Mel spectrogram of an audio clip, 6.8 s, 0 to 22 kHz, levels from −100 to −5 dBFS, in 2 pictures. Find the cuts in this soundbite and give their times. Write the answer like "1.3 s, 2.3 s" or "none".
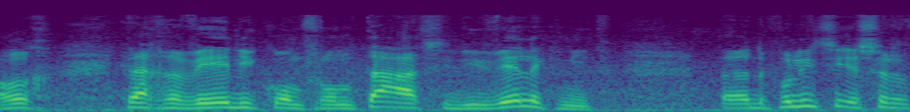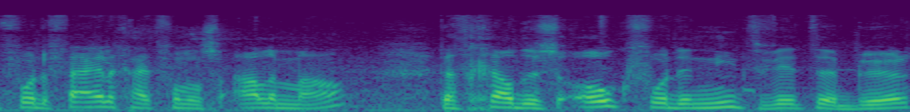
2.6 s

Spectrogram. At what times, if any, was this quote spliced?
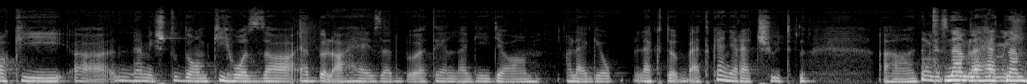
8.0 s, 9.2 s

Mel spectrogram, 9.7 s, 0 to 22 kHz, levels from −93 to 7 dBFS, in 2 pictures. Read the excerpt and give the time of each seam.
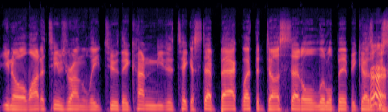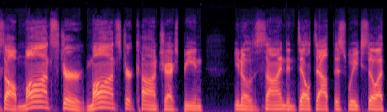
none

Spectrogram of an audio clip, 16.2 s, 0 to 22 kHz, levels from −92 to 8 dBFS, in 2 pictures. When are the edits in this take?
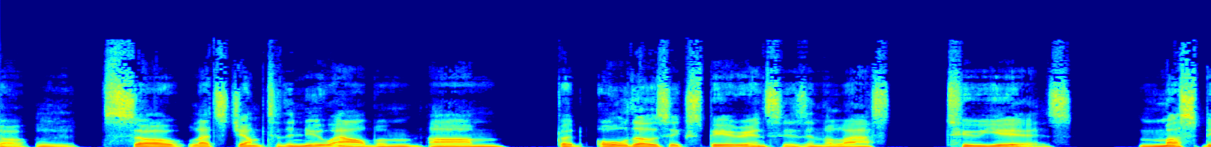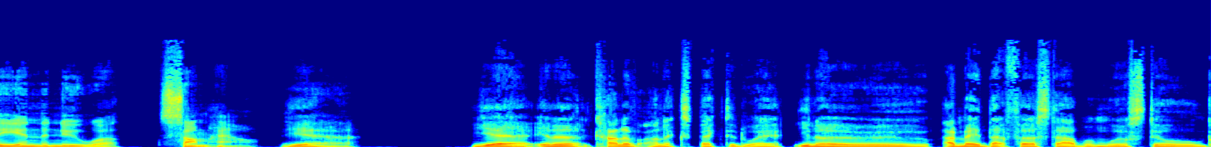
2.8 s, 13.3 s

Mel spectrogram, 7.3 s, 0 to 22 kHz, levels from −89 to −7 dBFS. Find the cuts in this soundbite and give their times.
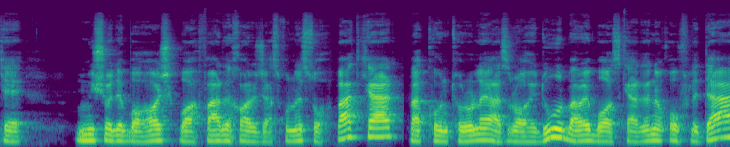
4.0 s

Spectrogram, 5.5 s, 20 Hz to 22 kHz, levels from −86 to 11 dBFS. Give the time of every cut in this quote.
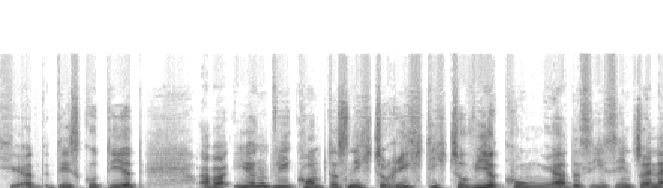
1.6 s

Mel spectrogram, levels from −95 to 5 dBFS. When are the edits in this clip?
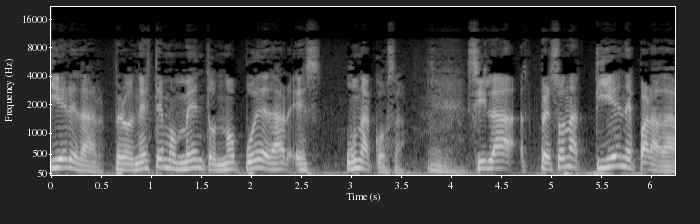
none

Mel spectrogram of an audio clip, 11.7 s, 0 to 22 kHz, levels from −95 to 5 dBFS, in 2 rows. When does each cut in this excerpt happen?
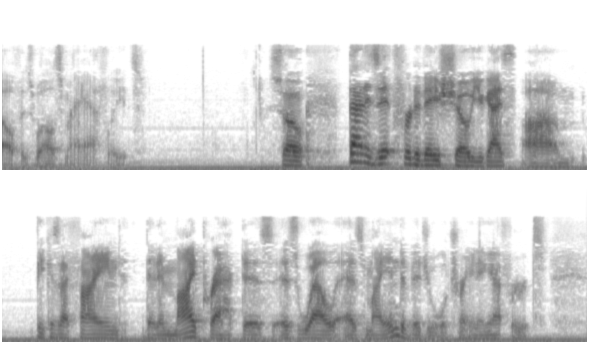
5.1 s

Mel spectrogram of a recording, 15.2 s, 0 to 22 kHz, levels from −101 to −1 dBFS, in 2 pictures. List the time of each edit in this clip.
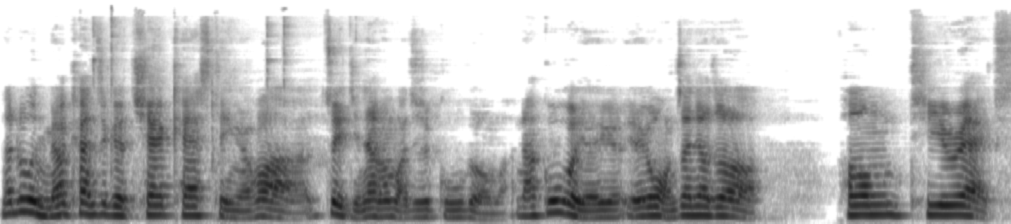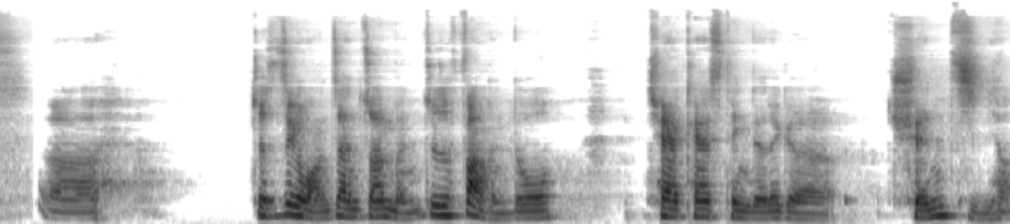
none

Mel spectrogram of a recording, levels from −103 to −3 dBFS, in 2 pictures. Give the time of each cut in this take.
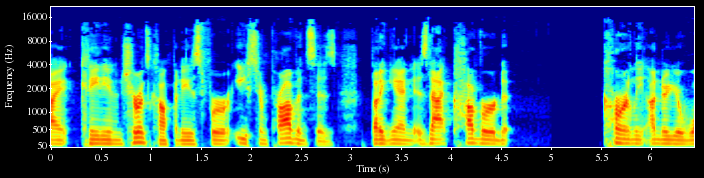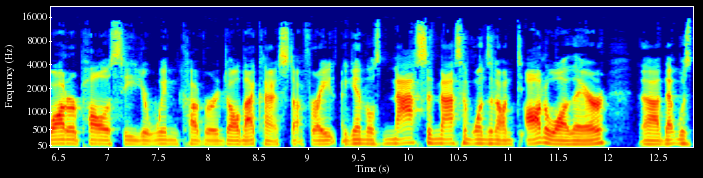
3.0 s, 9.3 s, 11.2 s

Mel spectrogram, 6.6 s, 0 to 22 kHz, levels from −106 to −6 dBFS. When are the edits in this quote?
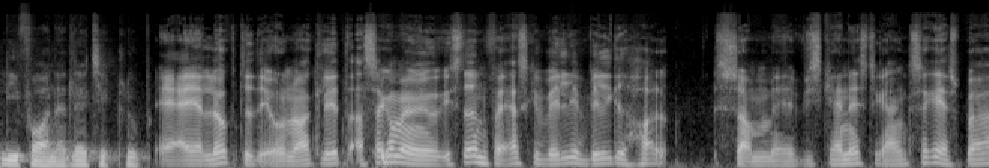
1.0 s

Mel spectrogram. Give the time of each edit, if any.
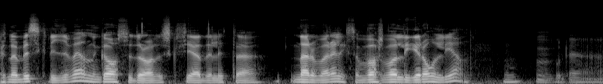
3.8 s, 4.9 s

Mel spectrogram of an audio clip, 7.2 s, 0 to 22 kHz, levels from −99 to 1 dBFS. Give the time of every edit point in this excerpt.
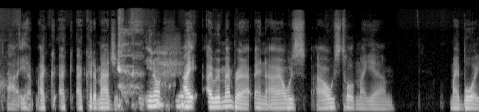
none

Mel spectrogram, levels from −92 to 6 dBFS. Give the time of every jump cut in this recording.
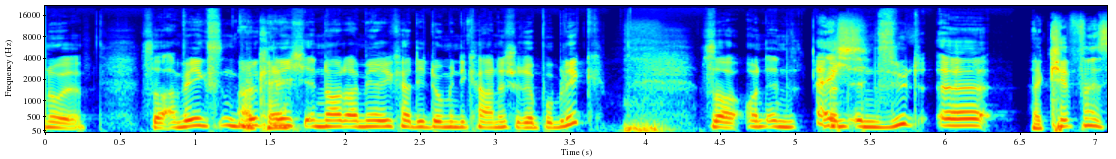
none

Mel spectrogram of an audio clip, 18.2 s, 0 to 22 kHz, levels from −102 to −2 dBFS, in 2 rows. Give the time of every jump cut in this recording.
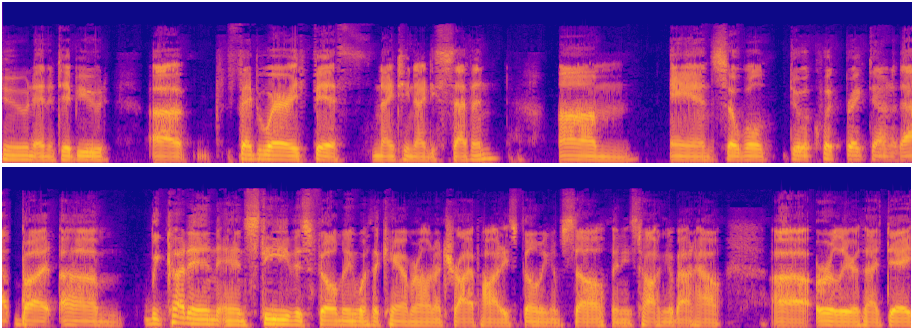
9.2 s

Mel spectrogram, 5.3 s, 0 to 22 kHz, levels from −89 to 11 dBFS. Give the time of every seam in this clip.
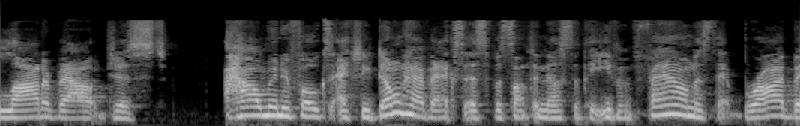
1.4 s

